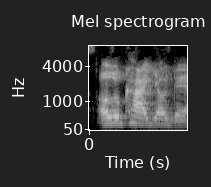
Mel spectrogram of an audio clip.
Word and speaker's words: Olukayode: your last name u u ukai de I've knew you for like how long now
